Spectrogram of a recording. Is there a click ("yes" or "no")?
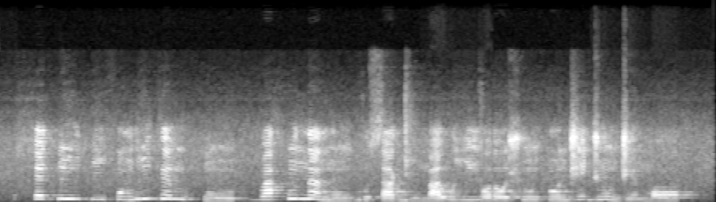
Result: no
